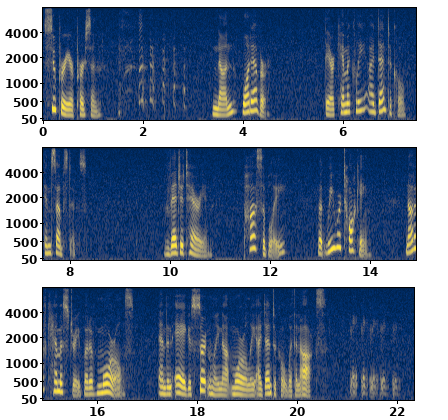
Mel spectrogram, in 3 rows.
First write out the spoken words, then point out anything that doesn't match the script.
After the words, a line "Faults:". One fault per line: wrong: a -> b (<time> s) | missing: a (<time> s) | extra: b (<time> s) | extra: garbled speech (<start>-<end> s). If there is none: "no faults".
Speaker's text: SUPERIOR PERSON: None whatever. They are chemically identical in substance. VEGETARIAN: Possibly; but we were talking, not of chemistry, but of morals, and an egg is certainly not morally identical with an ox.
SUPERIOR PERSON: None whatever. They are chemically identical in substance. VEGETARIAN: Possibly; but we were talking, not of chemistry, but of morals, and an egg is certainly not morally identical with an ox.
Faults:
no faults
